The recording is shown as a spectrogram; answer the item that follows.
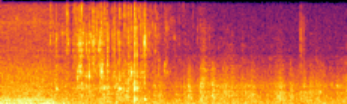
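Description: Water trickles and splashes steadily as it is poured into an ice cream mold set inside a bucket in the Sherlock Holmes: Crimes and Punishments game, a soft continuous liquid sound that thins out toward the end.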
